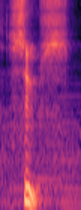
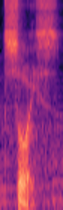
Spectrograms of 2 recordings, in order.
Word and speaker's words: Seuss: while he used the traditional German pronunciation of Seuss. Most other people in Dartmouth read it as Seuss, rhyming with goose.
